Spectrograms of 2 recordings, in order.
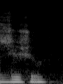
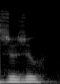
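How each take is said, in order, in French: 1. Le nom commence par le son zh. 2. Le nom commence par le son z. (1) "mais ça se prononce Joujou" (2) "je pensais que ça se prononçait Zouzou"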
